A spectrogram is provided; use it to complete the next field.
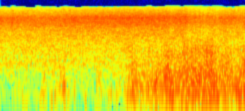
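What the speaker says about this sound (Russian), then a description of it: "Надеюсь, что меня слышно, и ветер вам сильно не мешает." Steady wind buffets a microphone outdoors during a walk along a riverside embankment, a loud, constant rushing roar that swells a little louder partway through.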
